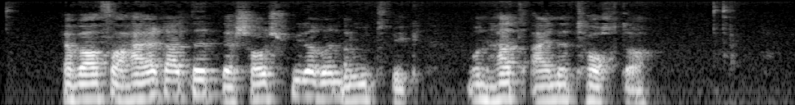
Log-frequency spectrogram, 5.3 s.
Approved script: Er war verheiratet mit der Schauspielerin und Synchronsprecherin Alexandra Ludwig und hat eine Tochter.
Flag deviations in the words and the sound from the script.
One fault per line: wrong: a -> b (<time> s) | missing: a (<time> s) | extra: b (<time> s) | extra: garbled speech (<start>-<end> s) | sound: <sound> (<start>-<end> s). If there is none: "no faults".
missing: mit (1.5 s)
missing: und Synchronsprecherin Alexandra (2.3 s)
